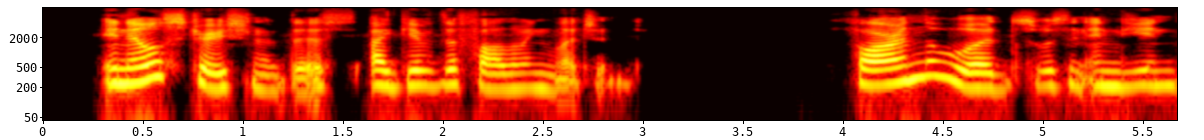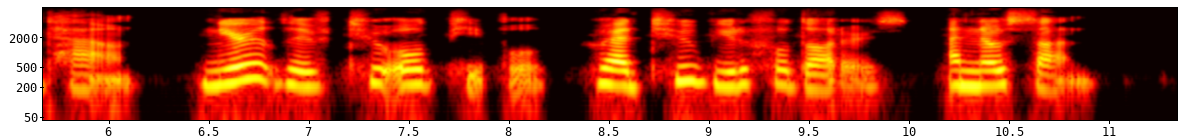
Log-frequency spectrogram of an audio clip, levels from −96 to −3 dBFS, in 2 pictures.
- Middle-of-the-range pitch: No, high, 220 Hz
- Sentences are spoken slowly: No, average, 165 wpm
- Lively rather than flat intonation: No, average, 2.9 semitones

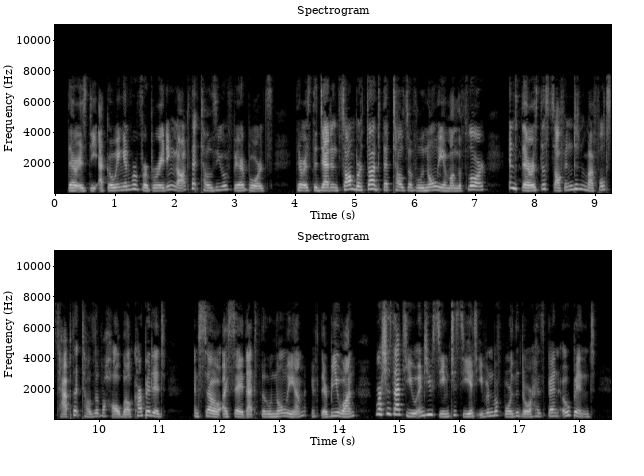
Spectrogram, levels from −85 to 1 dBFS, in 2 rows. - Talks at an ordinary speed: No, fast, 225 wpm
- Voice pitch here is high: Yes, high, 200 Hz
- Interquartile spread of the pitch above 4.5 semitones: Yes, average, 5.3 semitones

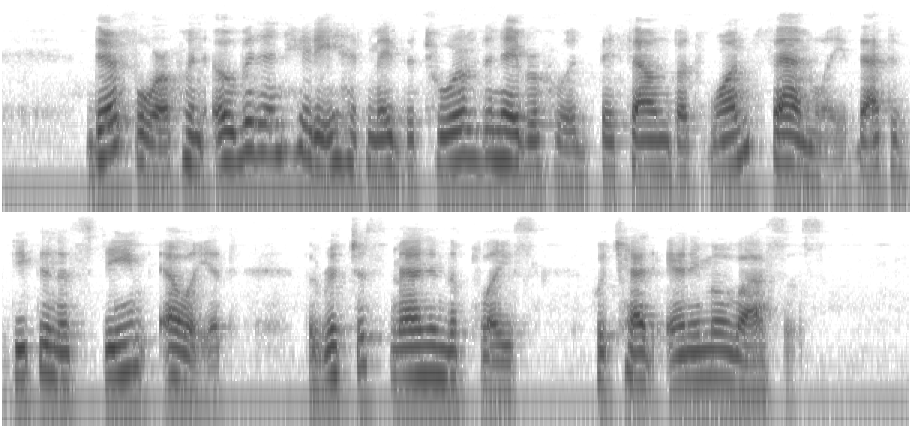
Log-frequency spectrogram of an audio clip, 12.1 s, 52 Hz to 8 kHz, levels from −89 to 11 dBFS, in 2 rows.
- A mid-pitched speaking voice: Yes, medium, 160 Hz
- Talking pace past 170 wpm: No, average, 160 wpm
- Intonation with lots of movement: No, average, 4.0 semitones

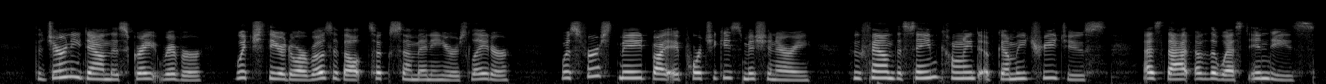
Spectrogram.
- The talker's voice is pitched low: No, very high, 265 Hz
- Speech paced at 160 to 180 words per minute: Yes, average, 165 wpm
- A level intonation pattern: No, average, 4.0 semitones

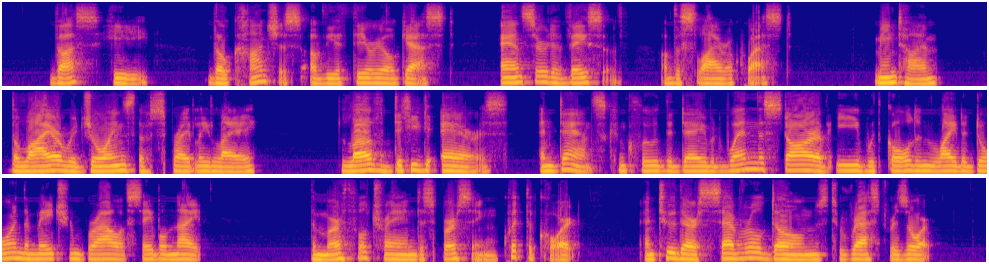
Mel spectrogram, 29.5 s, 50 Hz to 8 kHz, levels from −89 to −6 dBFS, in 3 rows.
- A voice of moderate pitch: No, low, 130 Hz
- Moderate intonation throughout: No, narrow, 2.0 semitones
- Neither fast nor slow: No, slow, 120 wpm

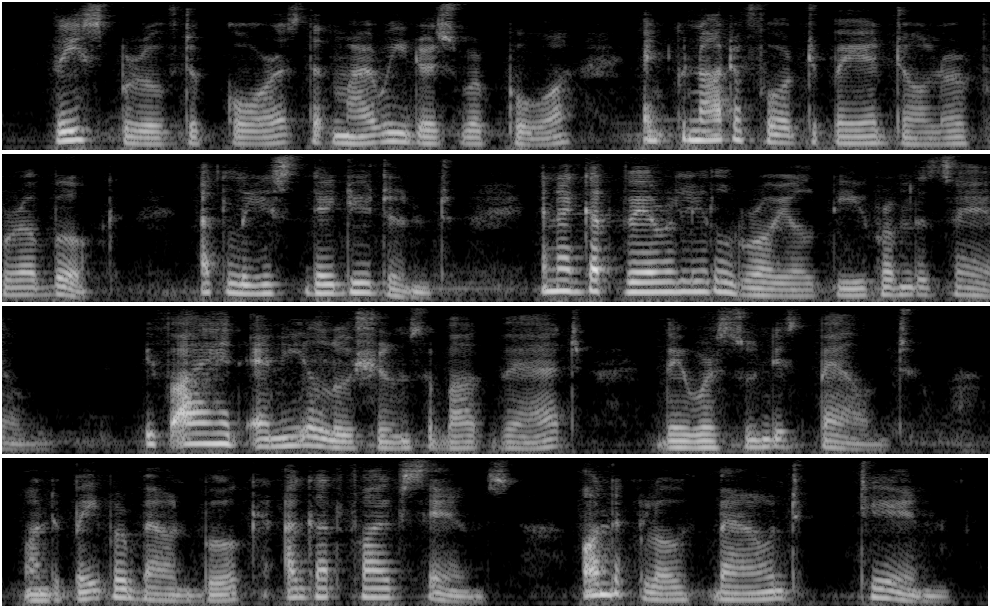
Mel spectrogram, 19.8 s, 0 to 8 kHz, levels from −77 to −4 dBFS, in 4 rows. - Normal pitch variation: No, wide, 6.0 semitones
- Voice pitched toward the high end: No, medium, 145 Hz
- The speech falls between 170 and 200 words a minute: Yes, average, 175 wpm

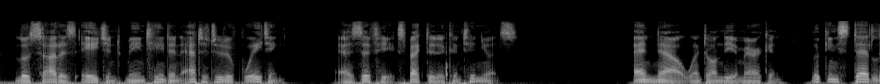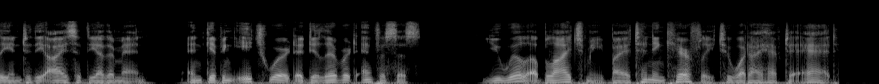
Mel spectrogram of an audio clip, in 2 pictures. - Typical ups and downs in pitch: Yes, average, 4.1 semitones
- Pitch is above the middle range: No, very low, 90 Hz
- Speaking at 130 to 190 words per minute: Yes, average, 165 wpm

